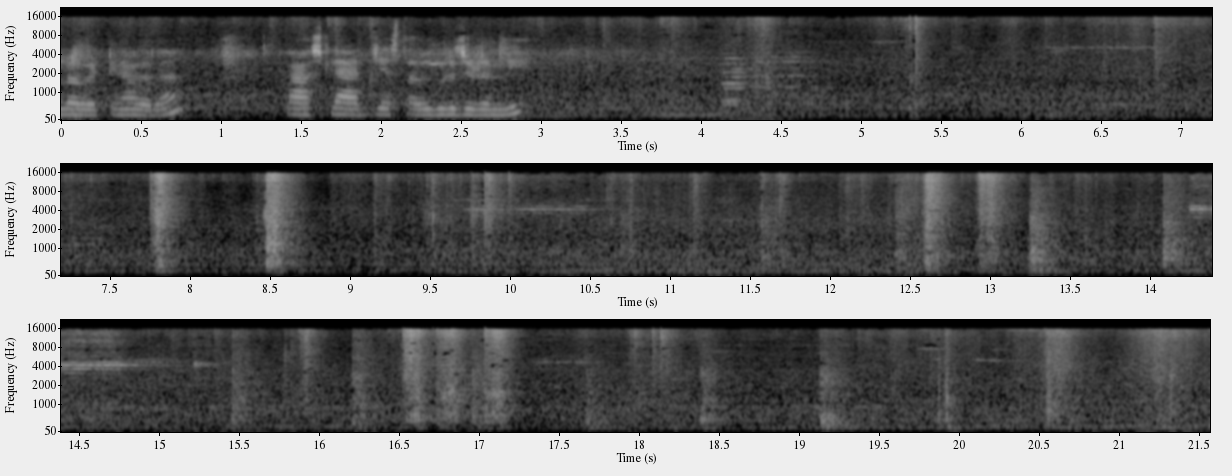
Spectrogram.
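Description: Scissors snip through a woven plastic sack in short crisp cuts.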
